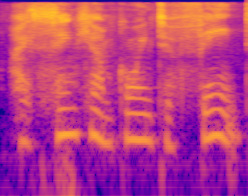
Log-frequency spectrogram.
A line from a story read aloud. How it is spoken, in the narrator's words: he whispered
